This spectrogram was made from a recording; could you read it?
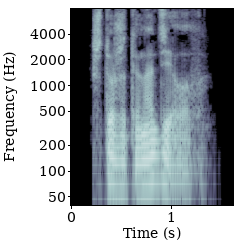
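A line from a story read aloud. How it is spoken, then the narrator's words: Whisper. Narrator (Russian): прошептал я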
